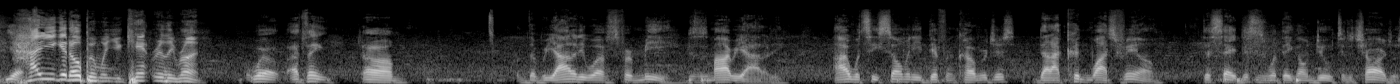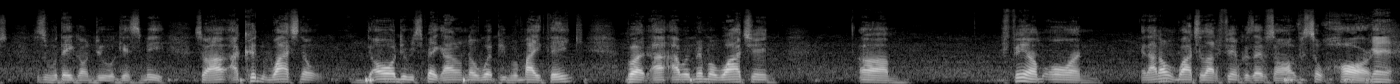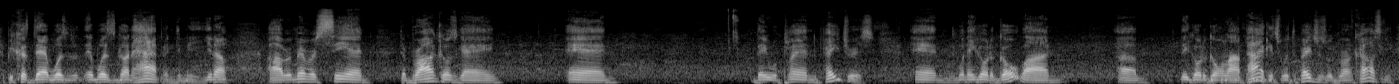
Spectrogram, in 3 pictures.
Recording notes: on Radio Row at Mandalay Bay in Las Vegas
